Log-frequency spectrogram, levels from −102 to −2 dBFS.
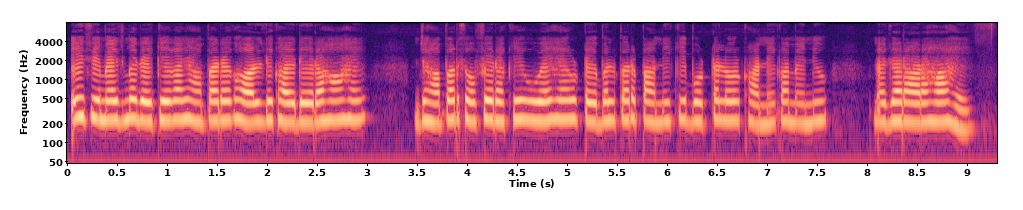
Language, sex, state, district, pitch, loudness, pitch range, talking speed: Hindi, female, Rajasthan, Jaipur, 225 Hz, -16 LUFS, 215-235 Hz, 205 wpm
